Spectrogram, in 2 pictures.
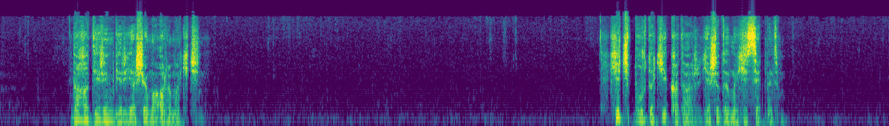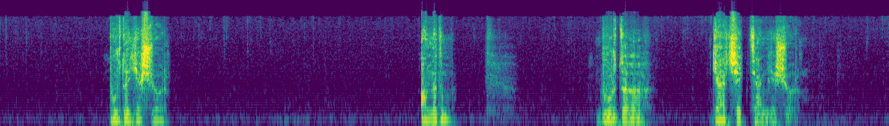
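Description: A man speaks quietly and slowly, close by, with long pauses.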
